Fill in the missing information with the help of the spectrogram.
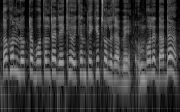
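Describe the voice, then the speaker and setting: Brief: woman storyteller, high voice, relaxed serial recap with English words mixed in. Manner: plain, unhurried, with Bengali-English mixing. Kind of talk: casual spoken retelling.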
